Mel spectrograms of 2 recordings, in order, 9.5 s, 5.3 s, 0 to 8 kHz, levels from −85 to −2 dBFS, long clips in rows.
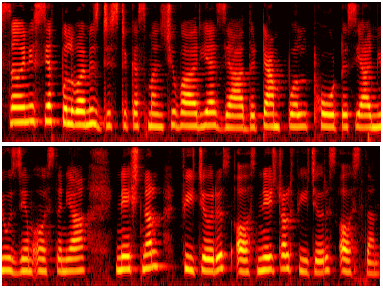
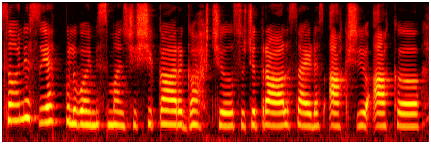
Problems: background sounds at intervals, background conversations at intervals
